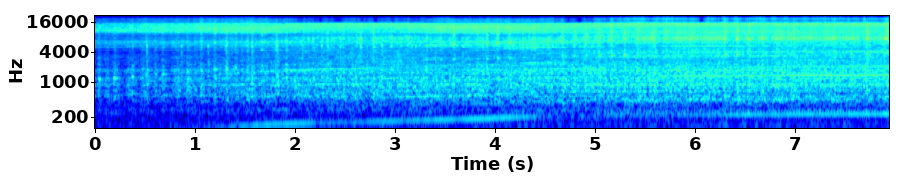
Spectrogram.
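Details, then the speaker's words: Restored RC vehicle, wheels off the ground: smooth electric whine climbing steadily as the motor spins up, no grinding or clicking; transmission, motor and steering work, though throttle is inverted and old steering servo is noisy. Normal motor and drivetrain operation. "Alright, so we know the transmission works, we know the motor works, and we know that the steering mechanisms in here are working."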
